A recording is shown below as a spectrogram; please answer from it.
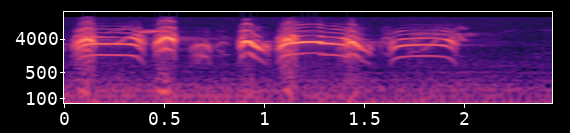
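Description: A Great Kiskadee gives loud, harsh, strident calls: a quick pair of sharp notes, then longer arched squawky notes over about two seconds. No other sounds are heard.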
